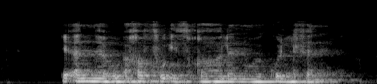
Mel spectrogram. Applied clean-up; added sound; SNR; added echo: none; none; none; none.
